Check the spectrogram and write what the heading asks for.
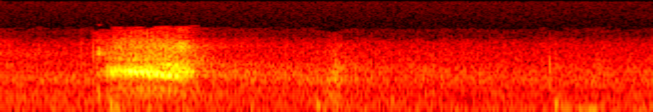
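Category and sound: bird, raven calling overhead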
